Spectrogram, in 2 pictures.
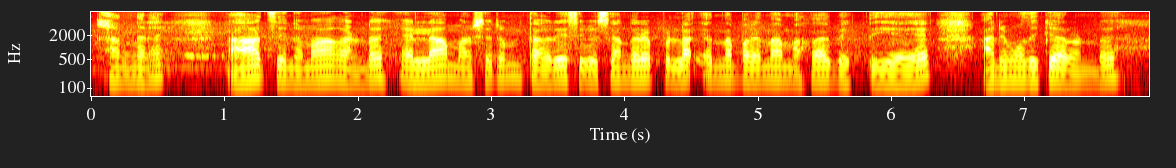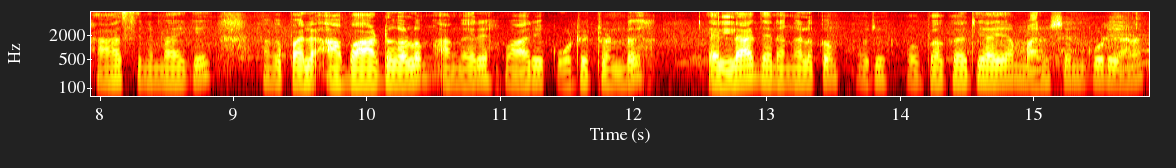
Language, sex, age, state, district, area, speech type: Malayalam, female, 45-60, Kerala, Pathanamthitta, rural, spontaneous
